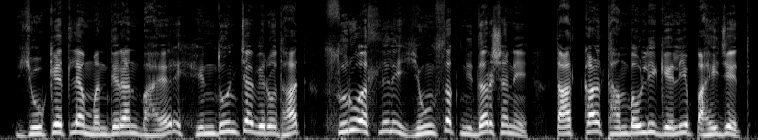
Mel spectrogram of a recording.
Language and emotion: Marathi, angry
